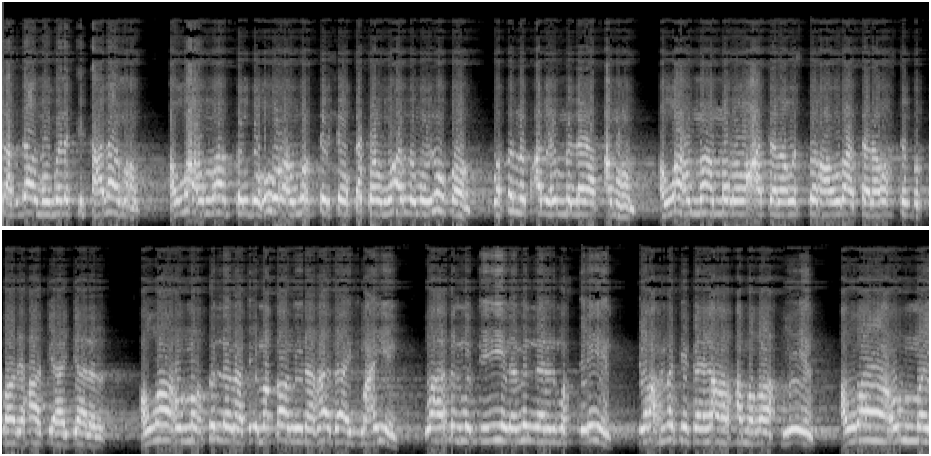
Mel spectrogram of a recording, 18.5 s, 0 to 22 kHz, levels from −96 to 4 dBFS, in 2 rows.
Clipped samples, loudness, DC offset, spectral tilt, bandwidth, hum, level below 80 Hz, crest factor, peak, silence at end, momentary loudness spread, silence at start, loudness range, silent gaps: under 0.1%; -14 LUFS; under 0.1%; -4 dB/octave; 15.5 kHz; none; -58 dBFS; 10 dB; -2 dBFS; 0 s; 5 LU; 0 s; 1 LU; none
